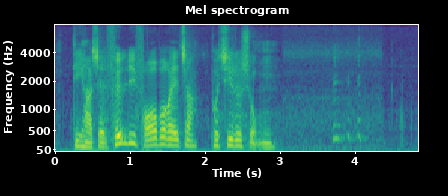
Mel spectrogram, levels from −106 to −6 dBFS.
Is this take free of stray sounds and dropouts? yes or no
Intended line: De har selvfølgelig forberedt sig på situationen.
no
